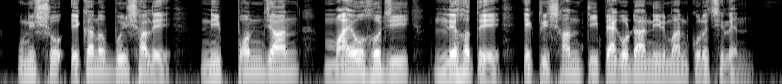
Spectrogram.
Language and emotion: Bengali, neutral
